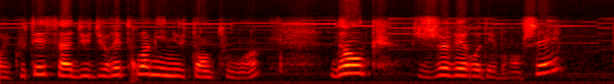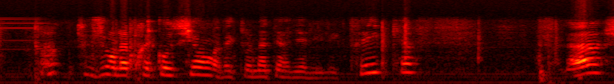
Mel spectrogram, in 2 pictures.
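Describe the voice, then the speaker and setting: A woman casually talking through a kitchen demonstration, narrating each step with little fillers. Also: fairly high pitch. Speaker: home cooking vlogger. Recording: dull lo-fi home recording.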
